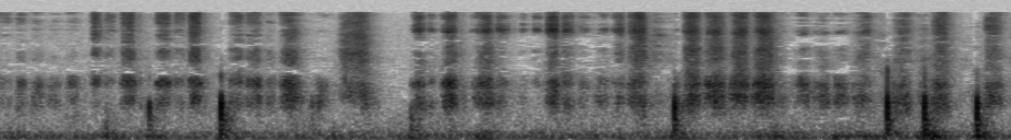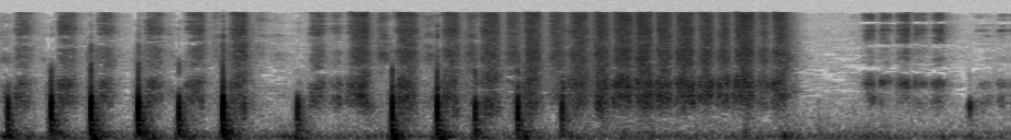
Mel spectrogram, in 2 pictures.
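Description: A graphite pencil rubs and shades the lips of a drawing on a flat sheet of white drawing paper, using both the tip and the side of the lead. Quiet, bright, scratchy strokes come in quick, uneven bursts, with longer hissing passes of steady shading between the short, dry scrapes.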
